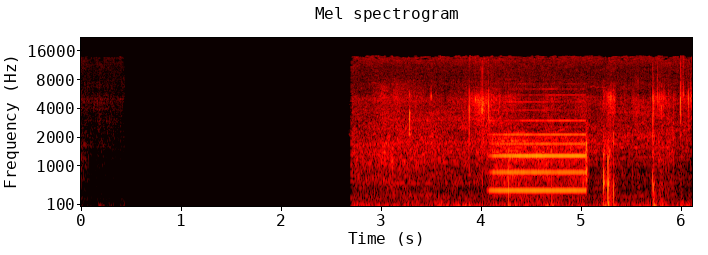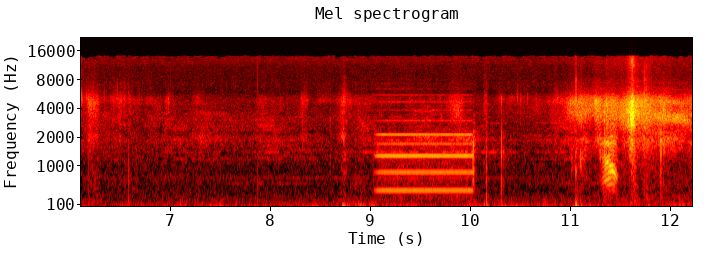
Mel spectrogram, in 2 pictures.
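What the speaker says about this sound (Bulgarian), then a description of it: "Предизвикаха ме да звънна на рандом номер" Phone call in progress: dialing beeps, then a ringback tone repeating in two bursts with a pause between, moderately loud against background noise.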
